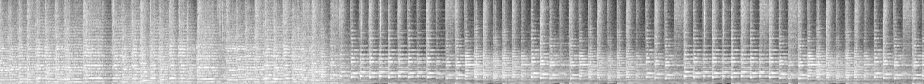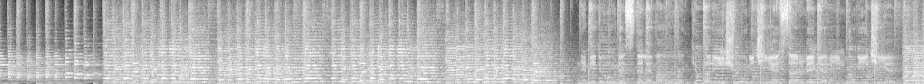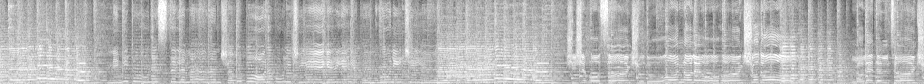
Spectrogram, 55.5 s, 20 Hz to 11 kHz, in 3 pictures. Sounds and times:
Independent music: 0.0s - 55.4s.

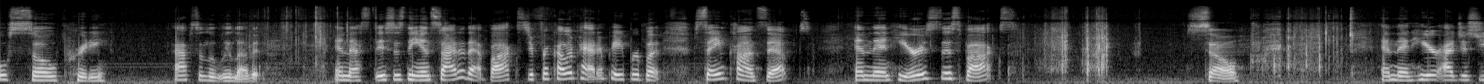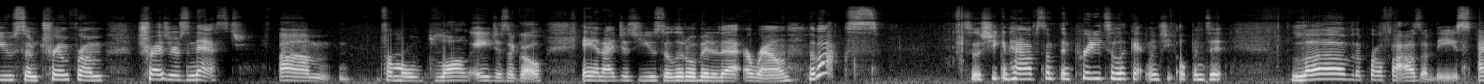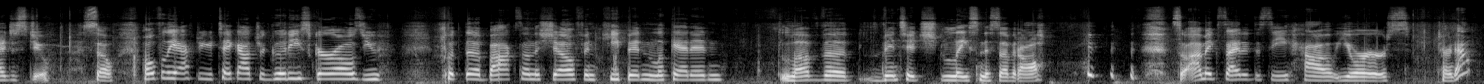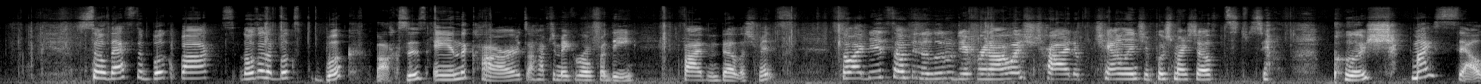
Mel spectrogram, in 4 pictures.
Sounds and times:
Speech: 0.0s - 1.1s, 1.8s - 2.7s, 3.4s - 10.2s, 11.9s - 12.4s, 13.8s - 23.7s, 24.5s - 27.1s, 27.8s - 36.9s, 37.5s - 40.2s, 41.4s - 44.5s, 45.3s - 52.4s, 53.0s - 57.3s, 57.9s - 59.3s.

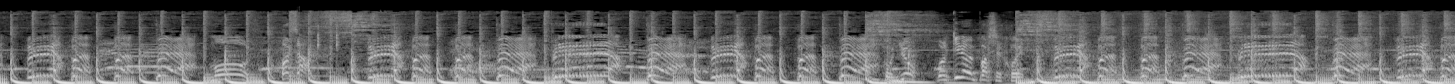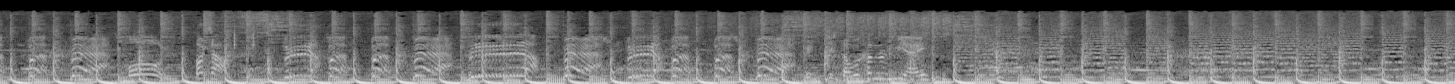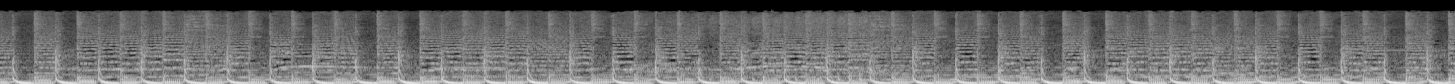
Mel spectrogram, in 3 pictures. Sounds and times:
Techno: 0.0s - 43.6s.

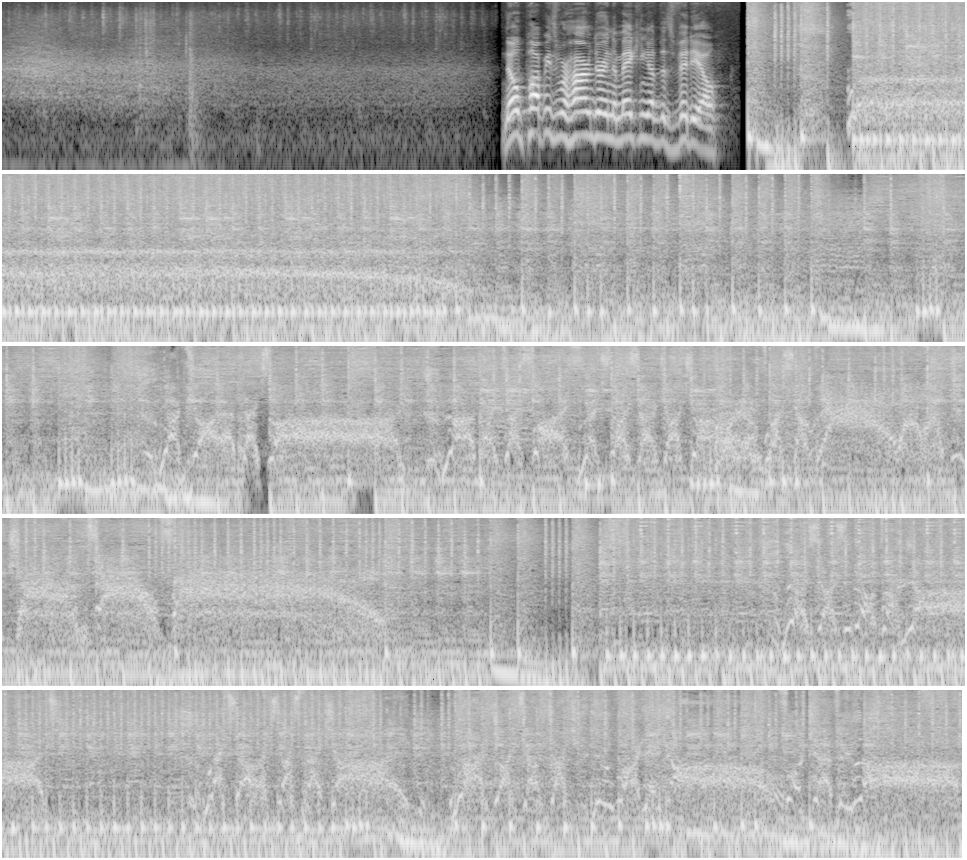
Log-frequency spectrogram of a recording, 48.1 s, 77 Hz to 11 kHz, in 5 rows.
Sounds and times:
Music: 7.4s - 48.1s.

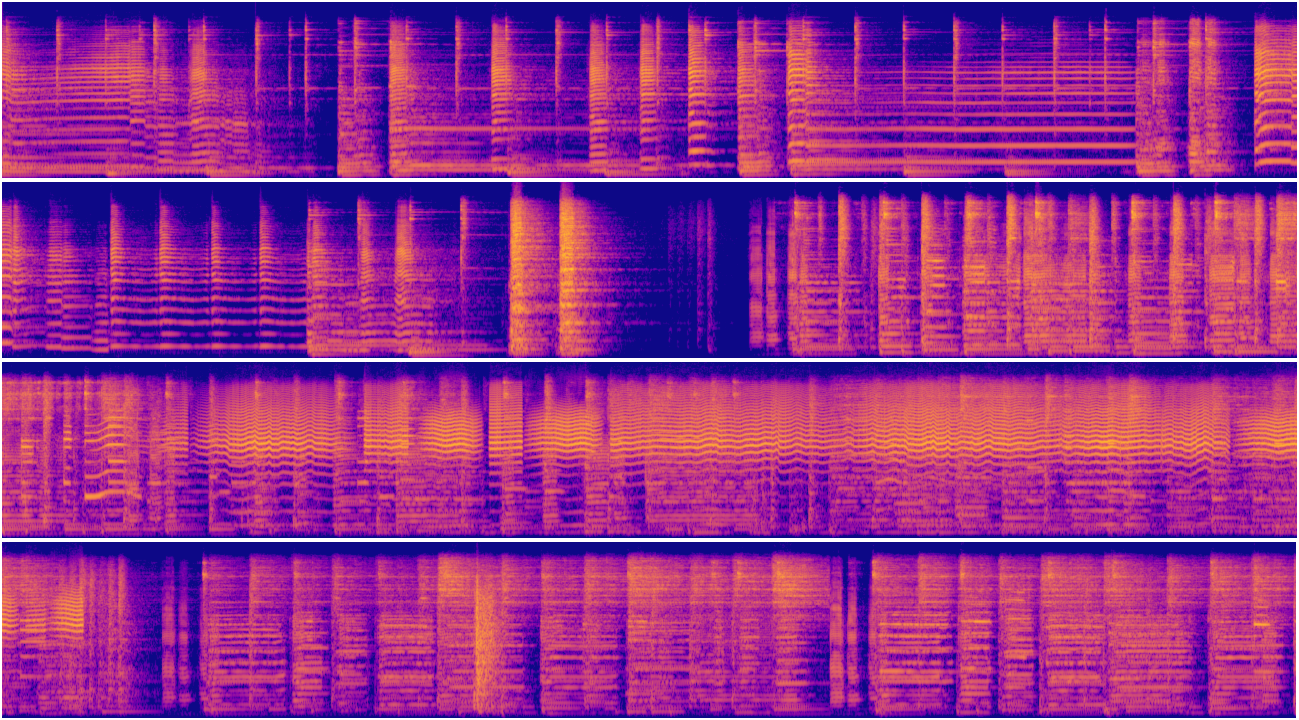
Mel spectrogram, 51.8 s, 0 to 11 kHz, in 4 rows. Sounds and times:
Music: 0.0s - 51.7s.

